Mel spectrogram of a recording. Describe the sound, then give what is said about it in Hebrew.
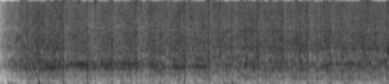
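An audience claps steadily for four seconds, welcoming keyboard player Eli Yifrach as he joins the show, a dense, even wash of many hands with a faint sustained tone running underneath. No one speaks over the clapping. “אלי יפרח, תנו לו מחיאות כפיים, רבותיי, מגיע לו באמת.”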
